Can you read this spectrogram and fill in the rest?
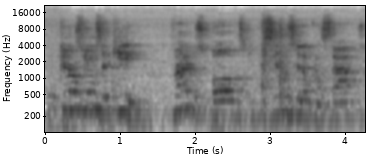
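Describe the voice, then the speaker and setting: Casual preacher from Goiás with the accent, highish voice, heavy church echo, sounds far from the mic. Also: male voice, normal speed. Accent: Goiás Brazilian Portuguese. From Goiás, Brazil. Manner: relaxed, conversational, many fillers and tag questions. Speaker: guest pastor and missionary. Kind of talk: church sermon. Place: church hall. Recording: echoey church hall, picked up from afar, noisy.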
